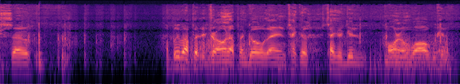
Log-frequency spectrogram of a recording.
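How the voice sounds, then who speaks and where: A man vlogging outdoors by a lake, chatting and talking excitedly to his drone. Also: fairly low pitch. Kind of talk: casual outdoor vlog. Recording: outdoor wind noise on mic.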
